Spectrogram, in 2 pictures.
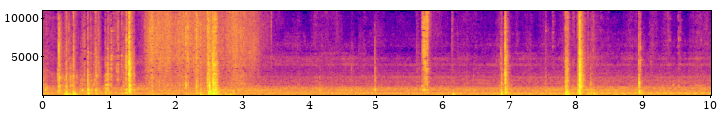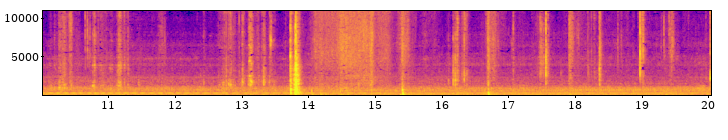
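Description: Chef's knife knocking on a plastic cutting board as vegetables are cleared and a green bell pepper is cut: a quick run of knocks in the first few seconds, then single knocks every second or two, over a steady low hum.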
